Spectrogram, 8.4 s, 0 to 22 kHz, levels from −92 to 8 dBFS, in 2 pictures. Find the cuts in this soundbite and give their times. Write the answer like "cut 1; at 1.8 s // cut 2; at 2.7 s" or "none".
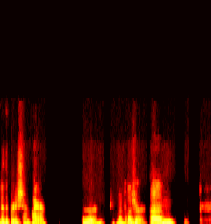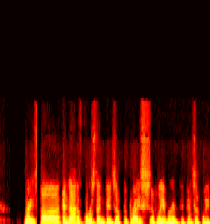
cut 1; at 4.9 s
